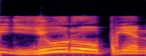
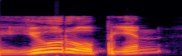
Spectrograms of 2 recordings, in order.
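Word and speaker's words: European: क्योंकि भैया इसका जब प्रोनाउंसिएशन करोगे तो यूरोपियन आप बोलते हो। आप क्या बोलते हो, यूरोपियन। और यूरोपियन में यू जो है यानी यह जो है वो हो जाता है व्यंजन, जिसे हम बोलते हैं कॉन्सोनेंट।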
